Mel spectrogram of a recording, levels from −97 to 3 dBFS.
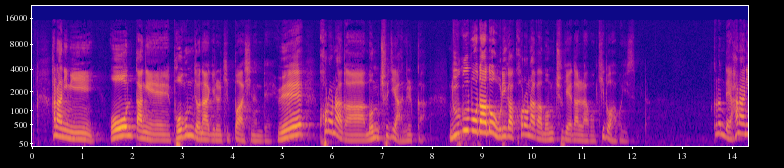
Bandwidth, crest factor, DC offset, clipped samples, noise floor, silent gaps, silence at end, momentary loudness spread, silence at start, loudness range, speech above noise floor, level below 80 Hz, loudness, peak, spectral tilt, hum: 15.5 kHz; 24 dB; under 0.1%; under 0.1%; -69 dBFS; none; 0 s; 21 LU; 0.4 s; 12 LU; 44 dB; -52 dBFS; -24 LUFS; -2 dBFS; -4.5 dB/octave; none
